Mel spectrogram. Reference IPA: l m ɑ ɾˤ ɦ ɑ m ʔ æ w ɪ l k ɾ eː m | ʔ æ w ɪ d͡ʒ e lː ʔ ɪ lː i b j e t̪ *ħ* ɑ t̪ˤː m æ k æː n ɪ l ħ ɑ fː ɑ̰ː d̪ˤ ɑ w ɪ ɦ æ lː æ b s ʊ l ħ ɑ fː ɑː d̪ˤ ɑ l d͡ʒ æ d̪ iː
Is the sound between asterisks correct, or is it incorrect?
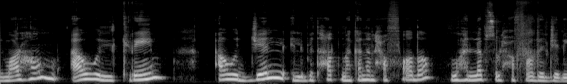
correct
